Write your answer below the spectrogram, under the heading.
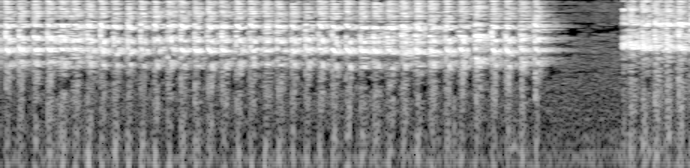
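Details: Strong, active cililin song serving as a training master for white-rumped shamas: fast, even run of thin, high chirps, nearly four a second, broken by a brief silent gap before the chirping resumes.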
